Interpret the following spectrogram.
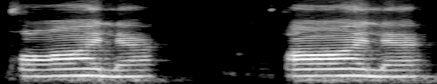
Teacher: قاف جو ہے یہ موٹا اور اس کے بعد جو الف ہے وہ بھی مفخم یعنی موٹا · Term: تفخیم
